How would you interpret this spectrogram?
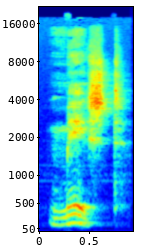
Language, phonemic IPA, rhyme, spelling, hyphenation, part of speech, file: Dutch, /meːst/, -eːst, meest, meest, determiner / adverb, Nl-meest.ogg
- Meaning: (determiner) most; superlative degree of veel; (adverb) mostly, usually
